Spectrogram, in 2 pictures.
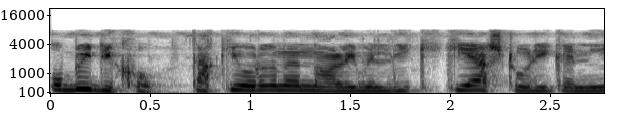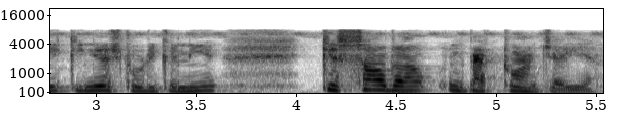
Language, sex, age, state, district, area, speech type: Dogri, male, 30-45, Jammu and Kashmir, Jammu, urban, spontaneous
